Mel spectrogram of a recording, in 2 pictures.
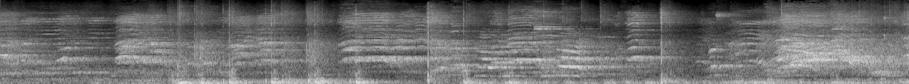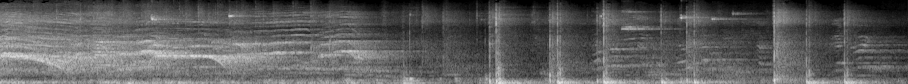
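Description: Young girls call out to each other in an echoing hall.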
